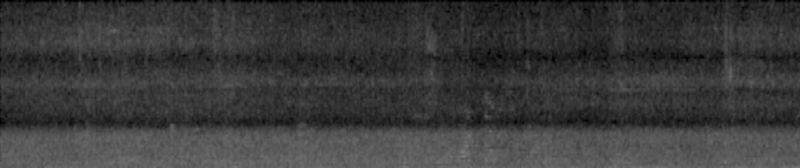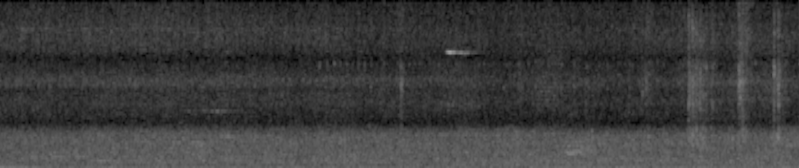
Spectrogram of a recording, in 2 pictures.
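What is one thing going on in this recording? A crowd of people murmurs and chatters in the street.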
